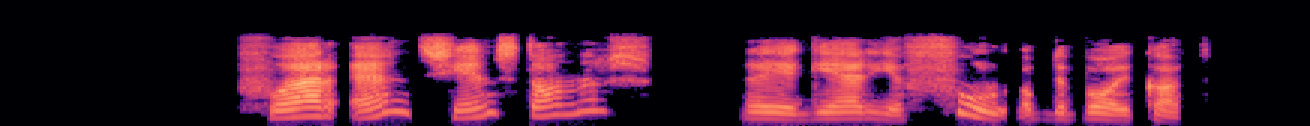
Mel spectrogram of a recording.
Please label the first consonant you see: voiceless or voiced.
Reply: voiceless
